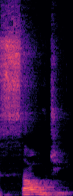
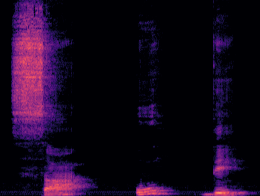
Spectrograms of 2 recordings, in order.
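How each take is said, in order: First: The u is weak and joined to the a. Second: The a and u are split into separate syllables. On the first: The speaker calls it wrong. "eu estaria afirmando que o U não é uma sílaba tônica" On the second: The speaker calls it right. "Eu pego a palavra e divido pausadamente"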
